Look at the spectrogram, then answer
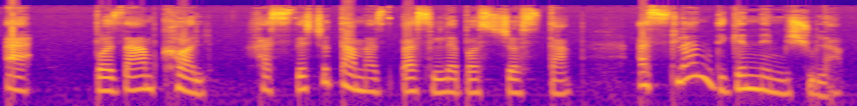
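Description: A woman's voice: lowish voice, darkish tone, no echo, close to an everyday voice. A woman voicing a grumpy, lazy washing machine in a children's story, sulky and complaining. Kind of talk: storybook character voice.

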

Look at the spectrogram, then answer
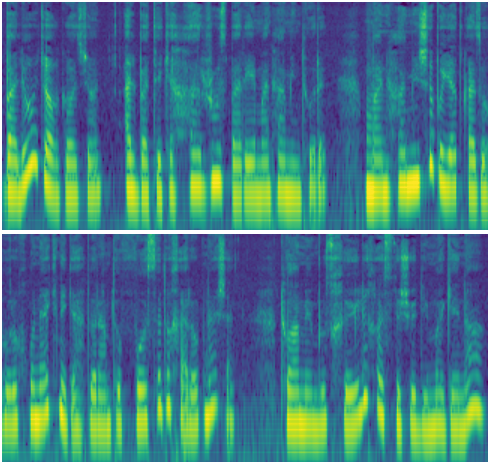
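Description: A woman voicing a kind, caring kitchen fridge in a children's story, with a gentle, reassuring manner. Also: medium pitch, dry recording, lightly acted. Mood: friendly. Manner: gentle, reassuring, a little louder. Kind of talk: storybook character voice.

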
